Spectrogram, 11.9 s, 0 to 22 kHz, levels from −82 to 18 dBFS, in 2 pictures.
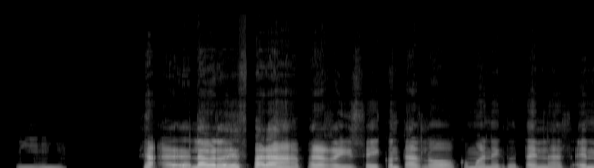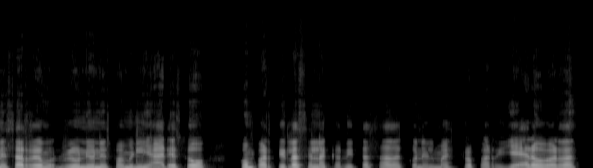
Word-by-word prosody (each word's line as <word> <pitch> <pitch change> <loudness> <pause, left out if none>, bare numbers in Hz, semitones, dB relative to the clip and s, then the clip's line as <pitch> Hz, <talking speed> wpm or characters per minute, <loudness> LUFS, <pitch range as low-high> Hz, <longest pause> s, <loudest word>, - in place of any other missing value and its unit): Sí. 115 +8 -14 0.7
Sea, - - +2
eh, 110 - +2
la 130 0 +8
verdad 130 +9 +7
es 255 +1 +1
para 135 - +6
para 115 -1 +4
reírse 115 +6 -2
y 165 - -3
contarlo 125 -1 -2
como 110 -1 -7
anécdota 130 - -5
en 125 -1 -2
las 110 -2 -7
en 115 -1 -2
esas 115 +3 0
reu 115 -1 -1
reuniones 115 +2 -3
familiares, 105 +1 -4
o, 115 -4 0 0.3
compartirlas 120 +3 -2
en 120 - -5
la 105 -1 -4
carnita 115 +3 -13
asada 125 0 -7
con 115 -2 -14
el 110 0 -14
maestro 115 +2 -11
parrillero, 105 +4 -3
¿verdad? 120 +3 -2
115 Hz, 155 wpm, -25 LUFS, 110-125 Hz, 0.7 s, la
